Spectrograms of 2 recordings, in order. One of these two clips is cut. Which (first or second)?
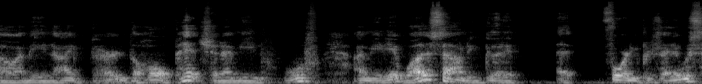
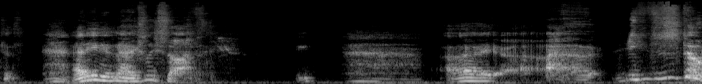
second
